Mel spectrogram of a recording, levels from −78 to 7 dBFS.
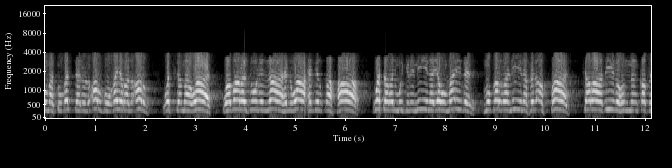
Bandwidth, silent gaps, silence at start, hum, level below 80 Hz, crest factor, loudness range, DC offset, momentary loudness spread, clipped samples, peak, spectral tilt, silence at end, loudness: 4.1 kHz; none; 0 s; none; -64 dBFS; 12 dB; 4 LU; under 0.1%; 9 LU; under 0.1%; -2 dBFS; -6 dB/octave; 0 s; -14 LUFS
